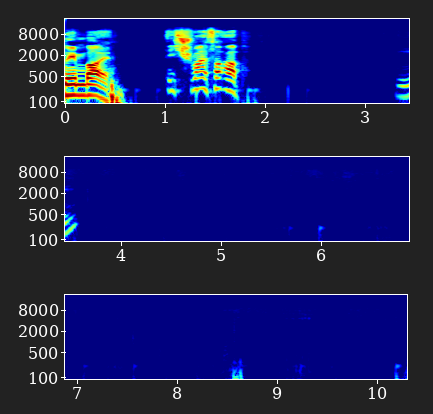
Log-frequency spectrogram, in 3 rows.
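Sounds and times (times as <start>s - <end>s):
speech: 0.0s - 1.9s, 3.3s - 3.6s
female cat purring: 8.5s - 10.2s.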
